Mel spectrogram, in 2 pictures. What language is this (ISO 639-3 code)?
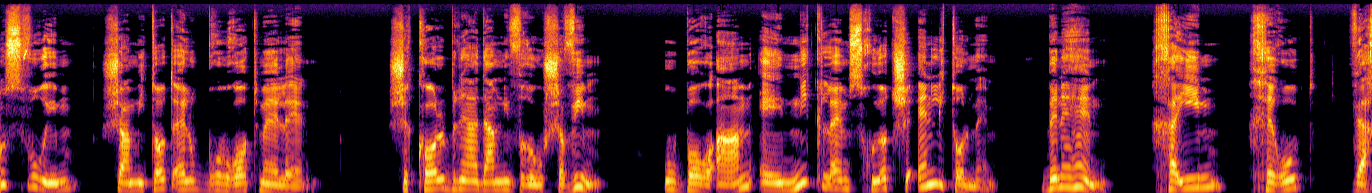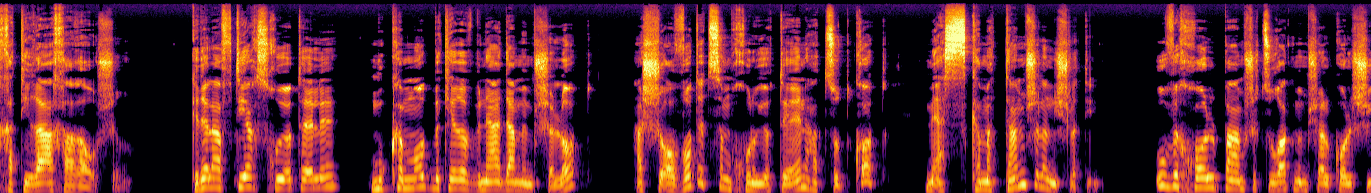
heb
